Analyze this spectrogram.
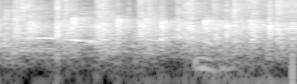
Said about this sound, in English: Can you give God a hand clap of praise?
